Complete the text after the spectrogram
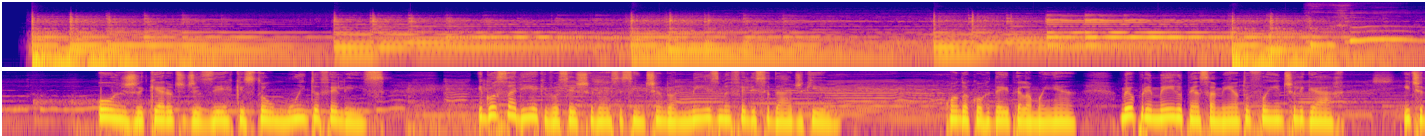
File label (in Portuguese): DIA DOS NAMORADOS F, fem; Telemensagens 2017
